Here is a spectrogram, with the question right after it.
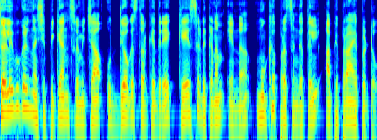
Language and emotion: Malayalam, neutral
